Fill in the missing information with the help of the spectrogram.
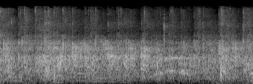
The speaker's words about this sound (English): I'd like to give Michael another round of applause.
